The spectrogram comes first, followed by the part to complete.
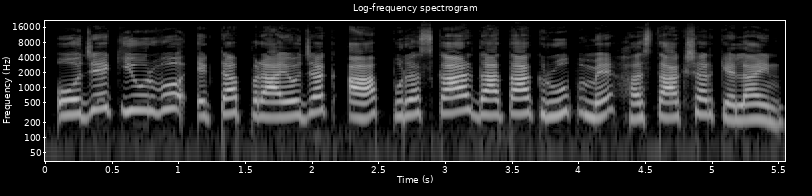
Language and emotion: Maithili, neutral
